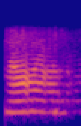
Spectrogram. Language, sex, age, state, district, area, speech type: Odia, female, 18-30, Odisha, Dhenkanal, rural, conversation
